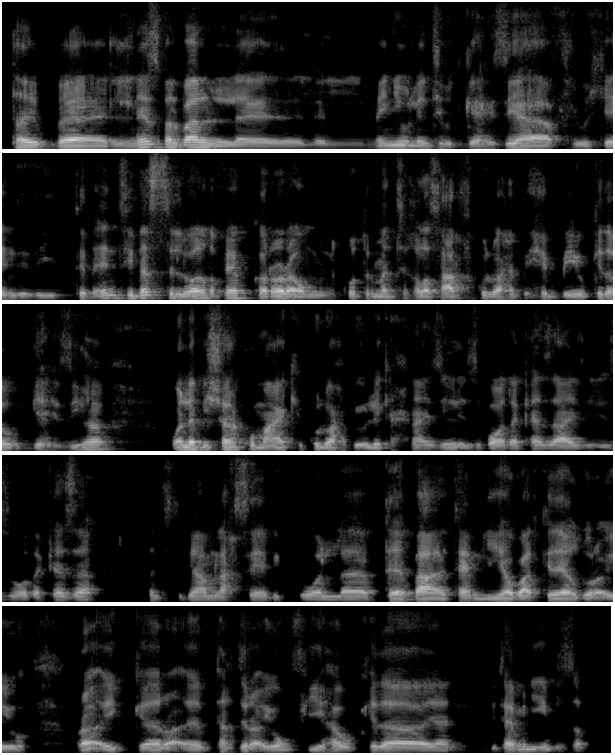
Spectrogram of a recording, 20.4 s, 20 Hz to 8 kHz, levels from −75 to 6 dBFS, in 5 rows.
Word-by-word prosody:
طيب 105 Hz, -1 st, +4 dB
بالنسبة 105 Hz, +7 st, +5 dB
بقى 135 Hz, +2 st, +9 dB
لل 105 Hz, -6 st, +2 dB, 0.8 s
للmenu 100 Hz, -, -17 dB, 0.2 s
اللي 110 Hz, -1 st, -1 dB
أنتِ 110 Hz, -, -7 dB
بتجهزيها 105 Hz, +3 st, +1 dB
في 100 Hz, +1 st, -8 dB
الweekend 100 Hz, 0 st, -3 dB
دي، 100 Hz, +1 st, -8 dB
بتبقى 145 Hz, 0 st, -4 dB
أنتِ 145 Hz, +1 st, -2 dB
بس 155 Hz, 0 st, 0 dB
اللي 115 Hz, -2 st, 0 dB
واخدة 130 Hz, +1 st, +5 dB
فيها 135 Hz, -, +4 dB
القرار 135 Hz, -1 st, +5 dB
أو 105 Hz, -, +5 dB
من 100 Hz, -1 st, -9 dB
كُتر 120 Hz, +5 st, -8 dB
ما 110 Hz, -, -1 dB
أنتِ 110 Hz, -1 st, -10 dB
خلاص 110 Hz, +1 st, 0 dB
عارفة -, -, 0 dB
كل -, -, -5 dB
واحد -, -, -1 dB
بيحب 105 Hz, -, -9 dB
إيه 105 Hz, +2 st, -1 dB
وكده 110 Hz, +1 st, -1 dB
وبتجهزيها 110 Hz, +7 st, -4 dB, 0.4 s
والّا 120 Hz, +4 st, +7 dB
بيشاركوا 125 Hz, -2 st, 0 dB
معاكِ، 105 Hz, +1 st, -1 dB
كل -, -, -5 dB
واحد -, -, 0 dB
بيقول -, -, -3 dB
لِك -, -, -4 dB
إحنا 100 Hz, -, -9 dB
عايزين 95 Hz, +2 st, -6 dB
الأسبوع 100 Hz, -1 st, -2 dB
ده -, -, -3 dB
كذا، 90 Hz, -1 st, -2 dB
عايزين 90 Hz, +1 st, -1 dB
الأسبوع 90 Hz, +1 st, -8 dB
ده -, -, -6 dB
كذا، -, -, -4 dB, 0.3 s
فأنتِ -, -, -12 dB
تبقي -, -, -7 dB
عاملة 90 Hz, 0 st, -3 dB
حسابِك 90 Hz, +1 st, -8 dB
والّا 90 Hz, +1 st, 0 dB
بت 105 Hz, -, -5 dB
بقى 105 Hz, 0 st, +4 dB
تعمليها 105 Hz, +2 st, 0 dB
وبعد -, -, +3 dB
كده 110 Hz, -, 0 dB
ياخدوا 105 Hz, -2 st, +2 dB
رأيه 100 Hz, -, 0 dB, 0.4 s
رأيِك 105 Hz, 0 st, 0 dB
رأ 100 Hz, -1 st, 0 dB
بتاخدي -, -, -6 dB
رأيهم 105 Hz, +1 st, -1 dB
فيها 100 Hz, -1 st, -6 dB
وكده، 95 Hz, -1 st, +2 dB
يعني 90 Hz, -1 st, -5 dB
بتعملي 120 Hz, -1 st, -3 dB
إيه 110 Hz, -3 st, -6 dB
بالضبط؟ -, -, -12 dB
105 Hz, 205 wpm, -24 LUFS, 95-110 Hz, 0.8 s, بقى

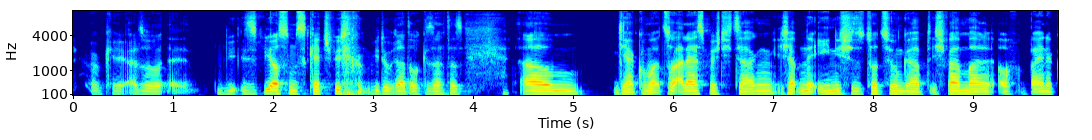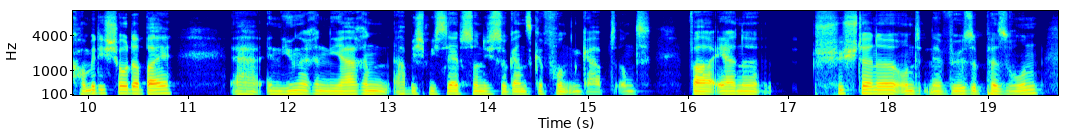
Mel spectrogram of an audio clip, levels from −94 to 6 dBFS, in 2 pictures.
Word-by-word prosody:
Okay, -, -, -12 dB
also, 110 Hz, -3 st, -5 dB
äh, -, -, -12 dB, 0.3 s
wie 115 Hz, -2 st, -9 dB
is 120 Hz, 0 st, -7 dB
wie 145 Hz, -, +4 dB
aus 130 Hz, 0 st, +5 dB
'nem 125 Hz, -, -2 dB
Sketch, 125 Hz, +1 st, 0 dB
wie 135 Hz, -, +2 dB
du -, -, +2 dB, 0.3 s
wie 120 Hz, -, -5 dB
du 120 Hz, -1 st, -3 dB
grad 110 Hz, 0 st, 0 dB
auch 110 Hz, -, -3 dB
gesagt 110 Hz, 0 st, -5 dB
hast. 105 Hz, 0 st, -5 dB, 0.6 s
Ähm, 115 Hz, -1 st, +3 dB, 0.4 s
ja, -, -, +2 dB
guck -, -, -7 dB
mal, -, -, +2 dB
zuallererst 115 Hz, 0 st, +2 dB
möchte 115 Hz, 0 st, -4 dB
ich -, -, -8 dB
sagen, 110 Hz, +2 st, 0 dB
ich -, -, -4 dB
hab -, -, +2 dB
'ne 115 Hz, -1 st, +1 dB
ähnliche 110 Hz, +1 st, -1 dB
Situation 105 Hz, 0 st, -1 dB
gehabt. 105 Hz, -1 st, 0 dB
Ich -, -, -4 dB
war 110 Hz, -1 st, +6 dB
mal 105 Hz, -2 st, +2 dB
auch 105 Hz, 0 st, -4 dB
bei 100 Hz, -, 0 dB
'ner 105 Hz, -1 st, -3 dB
Comedyshow 135 Hz, +3 st, +2 dB
dabei. 130 Hz, +1 st, +5 dB, 0.6 s
Äh, 110 Hz, -2 st, -4 dB
in 110 Hz, 0 st, -3 dB
jüngeren 115 Hz, 0 st, 0 dB
Jahren, 110 Hz, 0 st, +1 dB
habe 115 Hz, +2 st, -5 dB
ich 115 Hz, -, -2 dB
mich 110 Hz, -2 st, -2 dB
selbst 110 Hz, -1 st, +2 dB
noch 110 Hz, -, +1 dB
nicht 110 Hz, +1 st, -1 dB
so 105 Hz, -, -1 dB
ganz 105 Hz, 0 st, 0 dB
gefunden 105 Hz, -1 st, -4 dB
gehabt 100 Hz, -2 st, -7 dB
und 105 Hz, -1 st, -7 dB, 0.4 s
war 105 Hz, -1 st, +5 dB
eher 110 Hz, 0 st, +3 dB
'ne 110 Hz, -1 st, +1 dB, 0.5 s
schüchterne 130 Hz, -1 st, +3 dB
und 115 Hz, 0 st, -1 dB
nervöse 110 Hz, +2 st, -1 dB
Person. 115 Hz, +4 st, -1 dB
110 Hz, 185 wpm, -30 LUFS, 110-120 Hz, 0.6 s, war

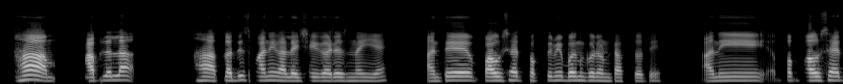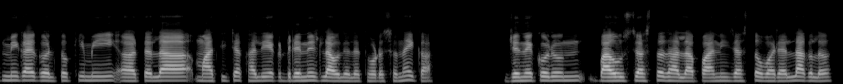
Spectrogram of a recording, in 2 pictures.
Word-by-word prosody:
हां, 200 Hz, -3 st, +8 dB, 0.4 s
आपल्याला 195 Hz, +3 st, +3 dB, 0.7 s
हां, 180 Hz, -1 st, +3 dB
कधीच 190 Hz, +2 st, -1 dB
पाणी 185 Hz, +1 st, 0 dB
घालायची 170 Hz, -1 st, -1 dB
गरज 170 Hz, 0 st, 0 dB
नाहीये 170 Hz, 0 st, -6 dB, 0.5 s
अन् 160 Hz, -, -3 dB
ते 185 Hz, 0 st, +2 dB, 0.3 s
पावसाळ्यात 180 Hz, +1 st, +4 dB
फक्त 180 Hz, +1 st, -6 dB
मी 195 Hz, -, -2 dB
बंद 190 Hz, -1 st, +1 dB
करून 175 Hz, -2 st, -2 dB
टाकतो 160 Hz, -1 st, -5 dB
ते -, -, -12 dB, 0.5 s
आणि 180 Hz, +1 st, -2 dB, 0.2 s
प 185 Hz, -, -1 dB
पावसाळ्यात 185 Hz, +1 st, +3 dB
मी 190 Hz, 0 st, -3 dB
काय 190 Hz, 0 st, +2 dB
करतो, 180 Hz, -1 st, -3 dB
की 190 Hz, -, -9 dB
मी 185 Hz, 0 st, -6 dB
अ, 170 Hz, -1 st, +1 dB
त्याला 180 Hz, +1 st, +4 dB
मातीच्या 175 Hz, +2 st, -1 dB
खाली 170 Hz, +1 st, -3 dB
एक 170 Hz, -1 st, -3 dB
ड्रेनेज 175 Hz, +1 st, -2 dB
लावलेलं 160 Hz, -2 st, +1 dB
आहे 155 Hz, -, -7 dB
थोडंसं 160 Hz, +1 st, -7 dB
नाही 200 Hz, +1 st, -2 dB
का, 160 Hz, -, -5 dB, 0.8 s
जेणेकरून 185 Hz, +2 st, -1 dB, 0.2 s
पाऊस 175 Hz, 0 st, +5 dB
जास्त 175 Hz, +1 st, -1 dB
झाला, 170 Hz, -3 st, +2 dB
पाणी 165 Hz, +2 st, -2 dB
जास्त 170 Hz, +1 st, -4 dB
भरायला 165 Hz, -1 st, -1 dB
लागलं 175 Hz, -2 st, 0 dB
175 Hz, 155 wpm, -25 LUFS, 170-185 Hz, 0.8 s, हां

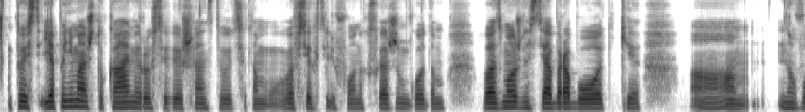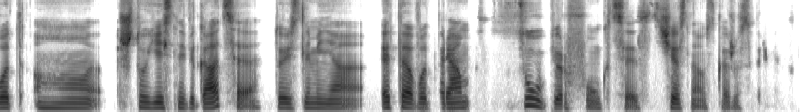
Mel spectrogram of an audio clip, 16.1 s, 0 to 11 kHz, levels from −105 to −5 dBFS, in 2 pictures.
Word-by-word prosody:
то 170 Hz, -, -1 dB
есть 160 Hz, -, +4 dB
я 165 Hz, -, +5 dB
понимаю, 180 Hz, -1 st, +2 dB
что 150 Hz, -, +1 dB
камеру 150 Hz, -1 st, +2 dB
усовершенствуются 140 Hz, -1 st, -4 dB
там, 130 Hz, -1 st, -8 dB
о, -, -, -13 dB
во 140 Hz, 0 st, -2 dB
всех 140 Hz, -1 st, 0 dB
телефонах 135 Hz, +1 st, -10 dB
с -, -, -7 dB
каждым 135 Hz, 0 st, -1 dB
годом, 135 Hz, +2 st, -7 dB, 0.4 s
возможности 150 Hz, 0 st, +3 dB
обработки, 140 Hz, 0 st, +1 dB, 0.5 s
ам, 135 Hz, -4 st, -3 dB, 0.3 s
но 150 Hz, -1 st, -6 dB
вот, 150 Hz, +2 st, -1 dB
а, 140 Hz, -2 st, -5 dB, 0.2 s
что 160 Hz, -1 st, +7 dB
есть 150 Hz, 0 st, +4 dB
навигация, 145 Hz, +2 st, +3 dB
то 145 Hz, -, -3 dB
есть 140 Hz, -2 st, 0 dB
для 145 Hz, -, -1 dB
меня 135 Hz, -1 st, -3 dB, 0.2 s
это 155 Hz, -1 st, +4 dB
вот 145 Hz, +1 st, -3 dB
прям 145 Hz, +1 st, +2 dB, 0.3 s
суперфункция, 135 Hz, -, -1 dB
с -, -, -5 dB
честно -, -, +4 dB
вам -, -, -9 dB
скажу, -, -, -7 dB
современно. -, -, -11 dB
145 Hz, 140 wpm, -27 LUFS, 135-150 Hz, 0.5 s, что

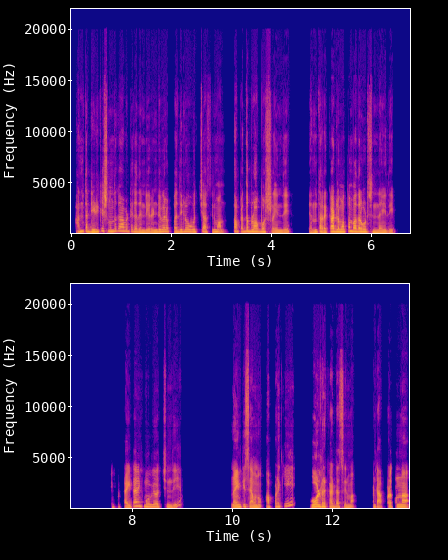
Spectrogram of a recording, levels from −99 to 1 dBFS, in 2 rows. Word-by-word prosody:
అంత 200 Hz, +4 st, 0 dB
డెడికేషనుంది 200 Hz, +5 st, +1 dB
గాబట్టే 220 Hz, -3 st, -2 dB
గదండీ, 150 Hz, -3 st, 0 dB
2010లో 175 Hz, +1 st, -1 dB
వచ్చి 175 Hz, +3 st, -5 dB
ఆ -, -, -4 dB
సినిమా 175 Hz, +3 st, 0 dB
అంతా 155 Hz, -, -4 dB
పెద్ద 175 Hz, +3 st, -3 dB
బ్లాక్బస్టరయింది. 140 Hz, -, +1 dB, 0.5 s
ఎంత 155 Hz, +5 st, -2 dB
రికార్డ్‌లు 180 Hz, -1 st, +5 dB
మొత్తం 180 Hz, +5 st, 0 dB
బదలగొట్టసిందా 170 Hz, -, +2 dB
ఇది... 100 Hz, -1 st, -6 dB, 1.2 s
ఇప్పుడు 135 Hz, +1 st, -17 dB
'టైటానిక్' 200 Hz, -, +1 dB
మూవీ 180 Hz, 0 st, -2 dB
ఒచ్చింది... 155 Hz, -4 st, -6 dB, 1.1 s
97 155 Hz, -, +2 dB, 0.2 s
అప్పడికి 185 Hz, -, -5 dB, 0.5 s
ఓల్డ్ 205 Hz, 0 st, +7 dB
రికార్డా 150 Hz, -9 st, -1 dB
ఆ -, -, -2 dB
సినిమా. 115 Hz, -3 st, -2 dB, 0.4 s
అంటే, 150 Hz, -, -1 dB
అప్పడికున్న 155 Hz, +1 st, 0 dB
170 Hz, 125 wpm, -26 LUFS, 145-190 Hz, 1.2 s, ఓల్డ్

